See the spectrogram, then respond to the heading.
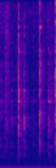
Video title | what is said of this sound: Zippo Beginner Guide Tutorial The Instructions Zippo Doesn’t Tell You | when you shake it ... it beats off the insert or rattles off the insert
